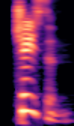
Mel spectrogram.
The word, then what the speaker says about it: Chasten: Does it rhyme with T. Jason? Chasten. Yeah, that's right.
